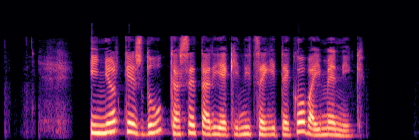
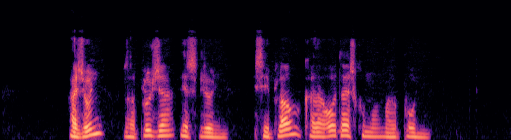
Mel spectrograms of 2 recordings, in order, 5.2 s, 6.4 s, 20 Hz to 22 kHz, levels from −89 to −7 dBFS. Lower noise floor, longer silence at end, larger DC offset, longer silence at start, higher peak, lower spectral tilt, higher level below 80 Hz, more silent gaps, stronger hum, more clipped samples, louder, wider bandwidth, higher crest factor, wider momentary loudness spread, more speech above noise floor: second, -53 dBFS vs -79 dBFS; second, 0.7 s vs 1.05 s; neither; about the same, 0.75 s vs 0.85 s; first, 0 dBFS vs -6 dBFS; about the same, -5.5 dB/octave vs -6.5 dB/octave; about the same, -60 dBFS vs -60 dBFS; first, 0.92-1.12 s vs none; neither; neither; first, -14 LUFS vs -24 LUFS; about the same, 8 kHz vs 7.8 kHz; second, 14 dB vs 20 dB; second, 7 LU vs 11 LU; second, 40 dB vs 55 dB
